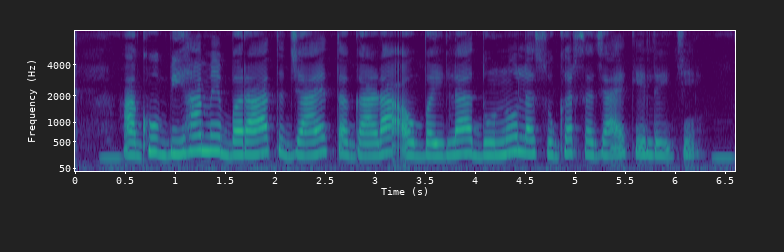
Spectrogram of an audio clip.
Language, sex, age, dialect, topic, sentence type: Chhattisgarhi, female, 25-30, Northern/Bhandar, agriculture, statement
